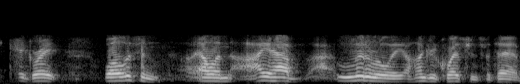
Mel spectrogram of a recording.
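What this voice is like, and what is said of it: New York accent. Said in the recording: “another aggressive, progressive contractor up in New York, if you can't tell by his voice already”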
